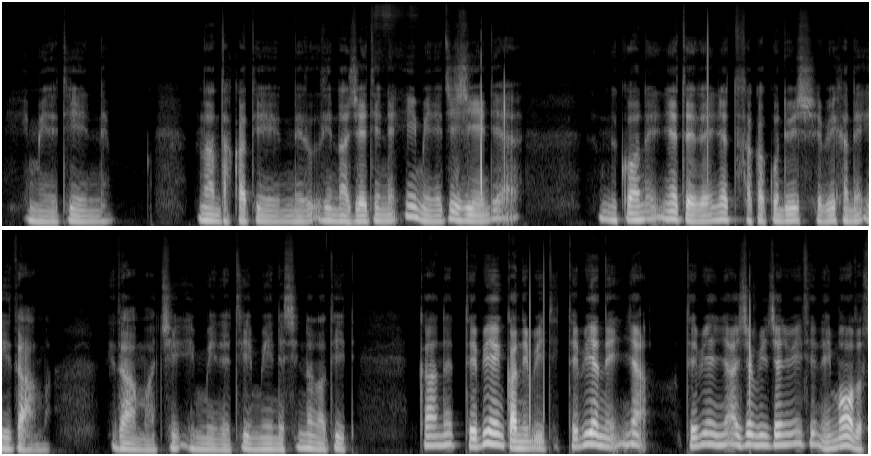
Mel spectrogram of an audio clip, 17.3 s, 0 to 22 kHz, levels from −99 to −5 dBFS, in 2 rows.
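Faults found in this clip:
Loud pop: likely voltage transient (plug, switch, static or driver glitch) added to signal path. Sharp pops over continuing speech, about 20 to 25 dB above it: double at 4.80–5.05 s and 13.96–14.11 s, single at 7.06–7.08 s and 16.15–16.17 s.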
